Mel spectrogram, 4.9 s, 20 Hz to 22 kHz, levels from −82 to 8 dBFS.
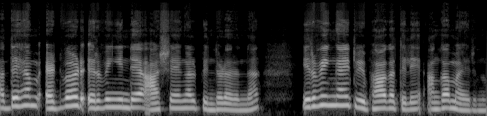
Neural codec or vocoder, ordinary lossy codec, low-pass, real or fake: none; Opus, 24 kbps; 19.8 kHz; real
